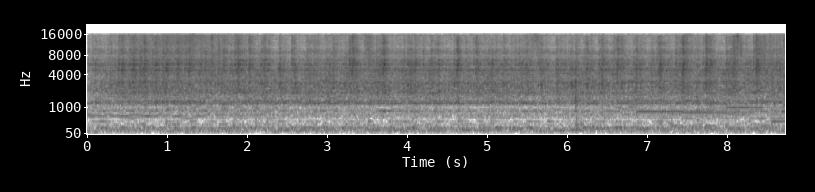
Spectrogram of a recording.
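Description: Gas stove burner running under an empty pot as it preheats: a steady low rumble.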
